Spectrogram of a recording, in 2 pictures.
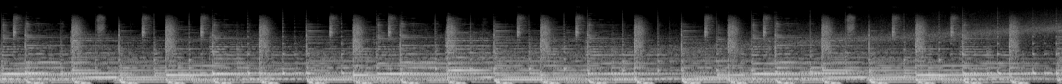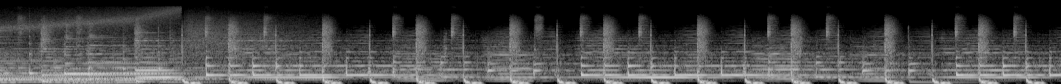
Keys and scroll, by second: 0.2 Return, 0.8-1.5 typing, 3.3-9.3 typing, 19.8 Return, 20.5-21.2 typing.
